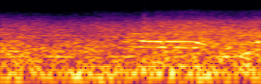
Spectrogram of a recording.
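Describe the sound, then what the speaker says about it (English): Ocean waves wash steadily behind a beach bar as a continuous broadband rush, with wind buffeting the microphone. "You can hear the waves behind me."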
